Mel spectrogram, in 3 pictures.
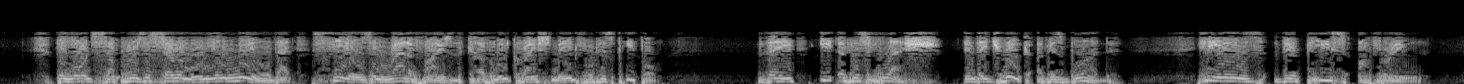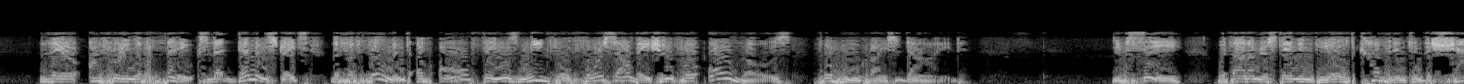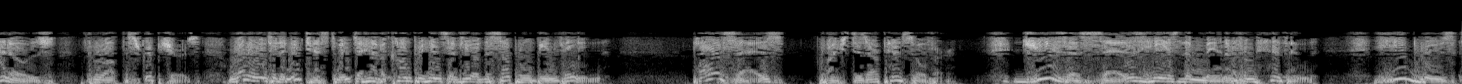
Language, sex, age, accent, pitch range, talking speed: English, male, 50-69, American, 105-140 Hz, 135 wpm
